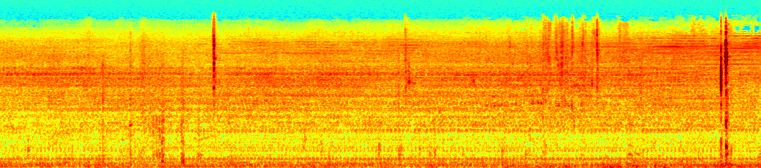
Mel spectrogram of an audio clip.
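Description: Steady low rumble of wind buffeting the microphone on an open boat, under a faint steady hum. A single sharp click sounds near the end.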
